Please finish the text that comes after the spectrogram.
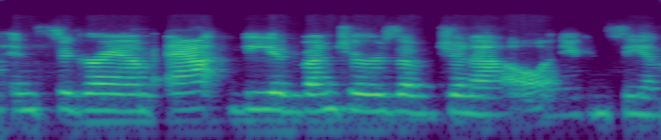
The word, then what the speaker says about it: Jonelle: at the adventures of janelle and you can see in the bottom corner it's j-o-n-e-l-l-e spelled very weird but pronounced normal um and i do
